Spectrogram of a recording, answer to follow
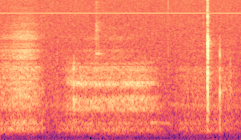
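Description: Faint breathing through the nose, a soft breath near the start and a longer one through the middle.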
